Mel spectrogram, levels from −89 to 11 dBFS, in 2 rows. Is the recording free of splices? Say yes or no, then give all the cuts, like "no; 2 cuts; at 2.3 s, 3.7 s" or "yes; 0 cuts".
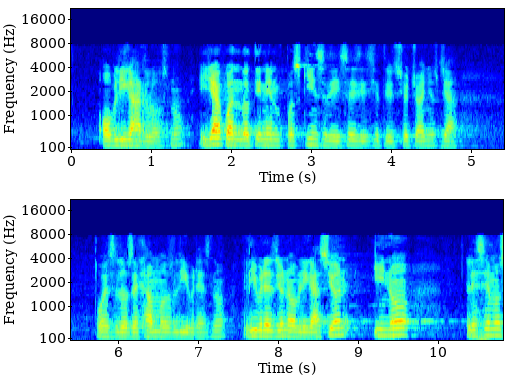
no; 3 cuts; at 1.5 s, 4.6 s, 7.4 s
